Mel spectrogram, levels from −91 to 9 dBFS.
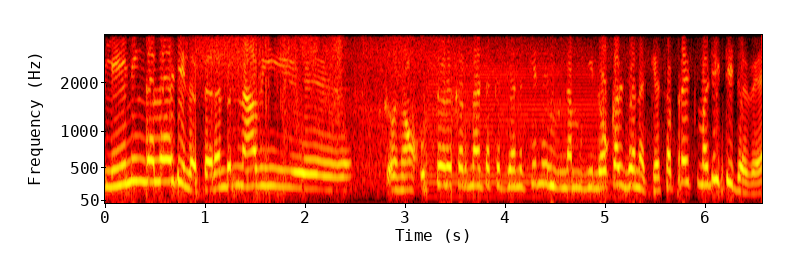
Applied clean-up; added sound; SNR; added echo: none; Wind instrument, woodwind instrument + Fire; 19 dB; none.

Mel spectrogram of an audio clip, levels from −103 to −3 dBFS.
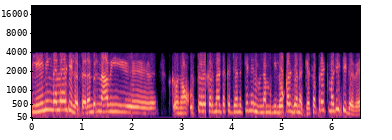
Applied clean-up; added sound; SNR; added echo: none; none; none; none.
